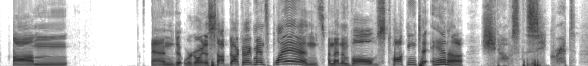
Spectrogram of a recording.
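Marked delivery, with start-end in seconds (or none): 6.0-7.2 breathy, hushed whisper. Reading a game character's line aloud while playing, in a whisper. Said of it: "I'm doing it in um whisper voice".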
